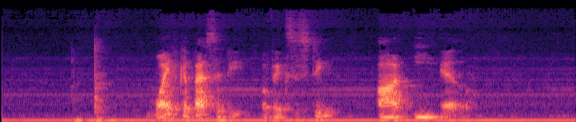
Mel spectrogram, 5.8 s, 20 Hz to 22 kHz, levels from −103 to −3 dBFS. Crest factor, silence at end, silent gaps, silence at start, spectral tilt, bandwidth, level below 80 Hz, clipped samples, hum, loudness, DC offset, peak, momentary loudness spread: 20 dB; 0 s; none; 0.05 s; -7 dB/octave; 14 kHz; -50 dBFS; under 0.1%; none; -26 LUFS; under 0.1%; -6 dBFS; 19 LU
